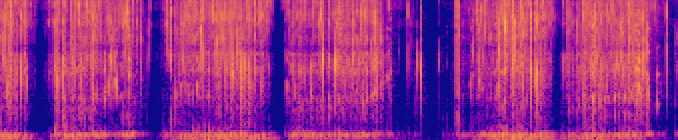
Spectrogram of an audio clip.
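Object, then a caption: Plastic cling film stretched over a microphone grille, rubbed with plastic spoons. The backs of two light-blue plastic spoons press and scrape repeatedly on plastic cling film wrapped over a microphone's metal mesh grille. The result is a close, crinkly crunching and rustling with a heavy low rumble, coming in long swelling bursts separated by brief silent gaps.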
